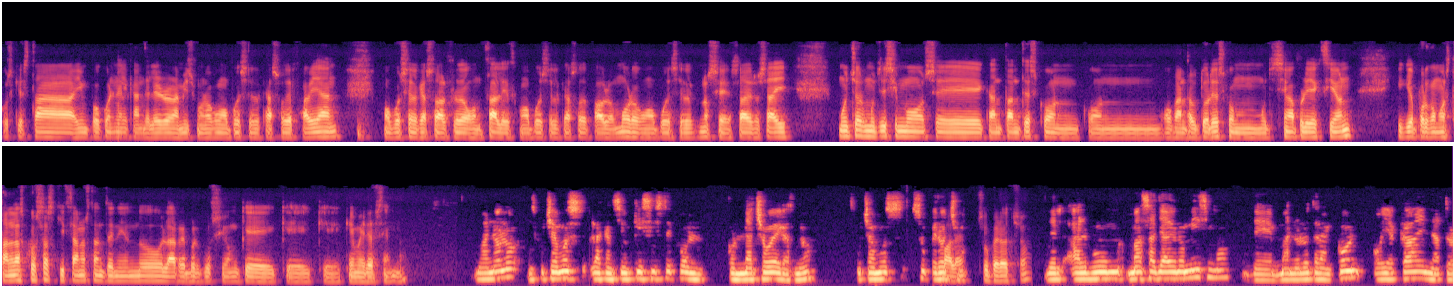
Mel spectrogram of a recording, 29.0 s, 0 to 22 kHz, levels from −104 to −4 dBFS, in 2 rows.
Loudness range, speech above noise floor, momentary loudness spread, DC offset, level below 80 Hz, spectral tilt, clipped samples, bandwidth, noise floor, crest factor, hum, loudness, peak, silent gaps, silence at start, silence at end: 5 LU; 44 dB; 10 LU; under 0.1%; -58 dBFS; -5.5 dB/octave; under 0.1%; 8 kHz; -60 dBFS; 16 dB; none; -17 LUFS; 0 dBFS; none; 0 s; 0 s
